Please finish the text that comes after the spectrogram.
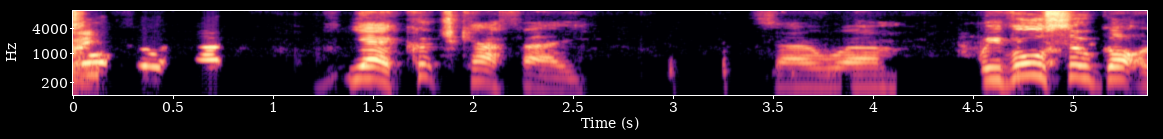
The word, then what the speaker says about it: cwtch: It's spelt with a W, CWTCH. Yeah. Cutch.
